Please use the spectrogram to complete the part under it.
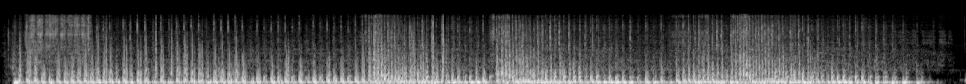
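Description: Dirt bike engine with its exhaust baffle removed, started and revved hard, a loud, raw, rattling roar held for nearly ten seconds with brief throttle surges, close by.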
